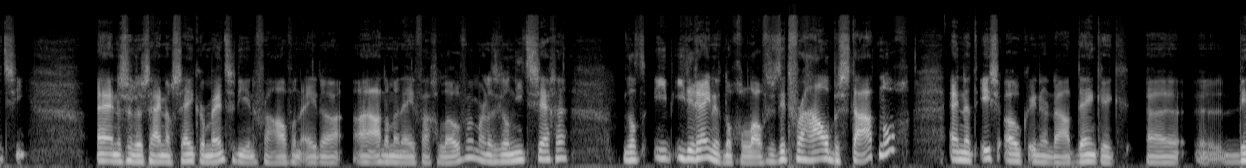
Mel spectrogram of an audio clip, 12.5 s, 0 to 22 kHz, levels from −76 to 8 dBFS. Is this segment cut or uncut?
uncut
